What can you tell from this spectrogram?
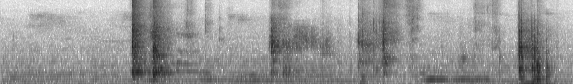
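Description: A series of sharp clicks and knocks as a plastic iced-drink cup and a milk can are handled on a counter: two quick knocks about a second and a half in, a few more in the middle, and a loud cluster near the end.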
